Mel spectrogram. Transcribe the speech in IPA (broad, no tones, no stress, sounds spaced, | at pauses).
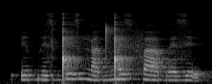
ʔ ɪ b ɪ z ǃ e z ŋ a d ŋ͡ǃ ɛ z f a b ɛ z ɪ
